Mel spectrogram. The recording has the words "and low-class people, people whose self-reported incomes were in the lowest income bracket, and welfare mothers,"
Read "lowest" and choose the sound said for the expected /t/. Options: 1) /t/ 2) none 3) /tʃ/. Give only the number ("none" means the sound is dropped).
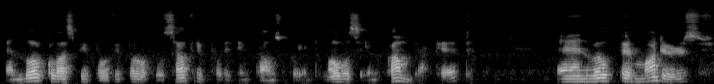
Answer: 2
